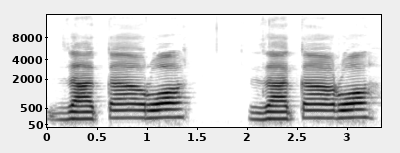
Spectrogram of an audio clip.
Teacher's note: ذال کو نرمی سے پڑھیے گا، اس کو آپ نے سیٹی کے ساتھ نہیں پڑھنا، اس کو نرمی کے ساتھ پڑھتے ہیں.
